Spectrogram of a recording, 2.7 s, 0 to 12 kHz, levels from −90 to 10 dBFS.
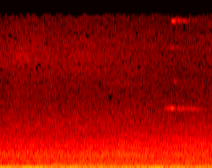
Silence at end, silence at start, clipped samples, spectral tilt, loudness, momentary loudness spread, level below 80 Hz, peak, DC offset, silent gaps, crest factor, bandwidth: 0 s; 0 s; under 0.1%; -6.5 dB/octave; -36 LUFS; 2 LU; -36 dBFS; -22 dBFS; under 0.1%; none; 12 dB; 11 kHz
